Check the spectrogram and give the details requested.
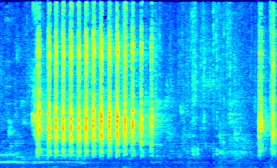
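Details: Spiderhunter used as a lure to make a caged bird sing: a fast series of about fourteen sharp, high chipping notes in even rhythm, then a pause and a few more notes.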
